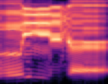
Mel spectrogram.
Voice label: "leisure", Speak & Spell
